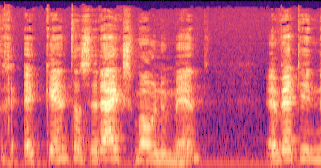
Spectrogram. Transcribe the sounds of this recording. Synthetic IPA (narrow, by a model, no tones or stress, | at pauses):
əχɛɹkɛntɔlˠsrɛjksmoːnymɛnt | ʔɛnʋɛtin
